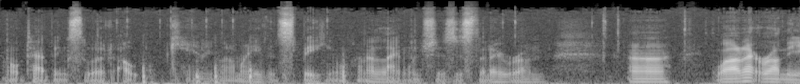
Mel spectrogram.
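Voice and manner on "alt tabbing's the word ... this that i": whispering. Real, not acted. Muttering to himself while playing.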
